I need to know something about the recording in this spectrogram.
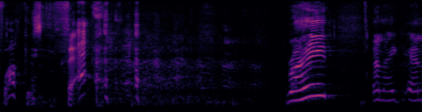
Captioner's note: audience laughs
